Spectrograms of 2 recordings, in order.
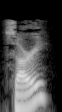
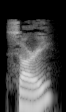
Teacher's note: With a rising tone, like a question, sorry? It immediately tells the other person, hey, I didn't catch that.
